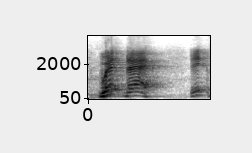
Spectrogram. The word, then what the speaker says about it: Whitby: Whitby.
